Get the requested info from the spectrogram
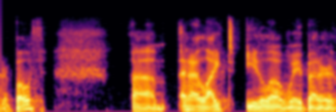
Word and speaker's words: Eidola: E-I-D-O-L-A. – Depends what emphasis you put on the syllable. – Yeah. Idola.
